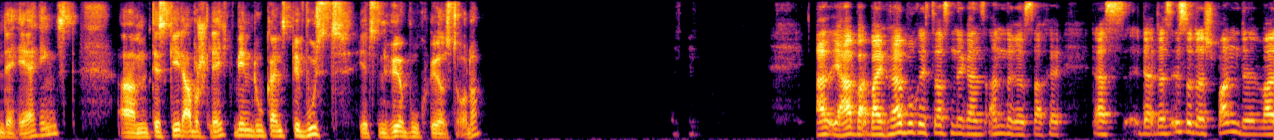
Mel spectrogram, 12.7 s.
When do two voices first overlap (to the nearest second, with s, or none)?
none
